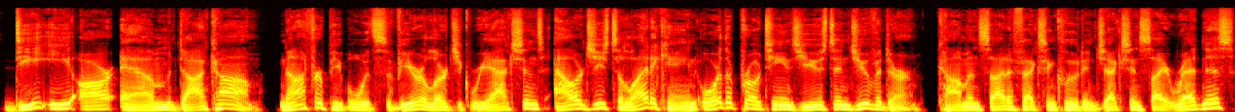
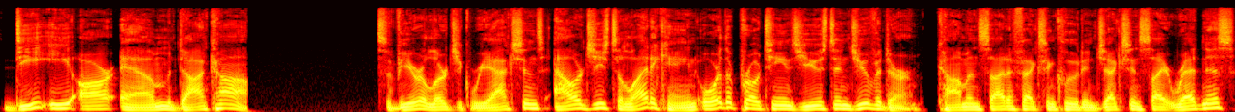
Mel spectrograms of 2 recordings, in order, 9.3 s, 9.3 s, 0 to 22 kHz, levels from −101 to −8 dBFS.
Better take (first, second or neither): first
